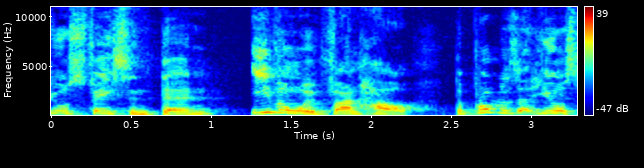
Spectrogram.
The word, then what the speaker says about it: Van Gaal: How can a man say Van Gaal? That's how you pronounce his name.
